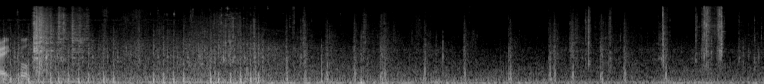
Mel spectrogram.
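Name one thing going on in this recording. Footsteps crunch steadily on loose gravel.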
